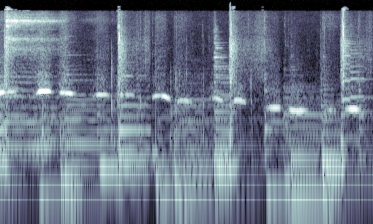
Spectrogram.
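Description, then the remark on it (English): A bright whistled melody glides over a full band backing with bass and drums, the whistled tune rising and falling in short phrases at a steady, moderate loudness. “I like that part of this song where they whistle.”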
